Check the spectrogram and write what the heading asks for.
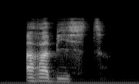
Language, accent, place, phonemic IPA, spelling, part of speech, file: French, France, Lyon, /a.ʁa.bist/, arabiste, noun, LL-Q150 (fra)-arabiste.wav
- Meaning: Arabist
